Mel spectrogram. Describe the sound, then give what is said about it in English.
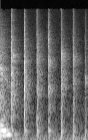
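Hands clap seven times in a steady, evenly spaced rhythm, each clap a crisp, faint smack with nothing else around it. “That was our claps for Joey.”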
